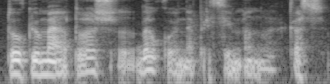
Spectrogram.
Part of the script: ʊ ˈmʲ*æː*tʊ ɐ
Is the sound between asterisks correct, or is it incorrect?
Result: correct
